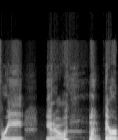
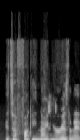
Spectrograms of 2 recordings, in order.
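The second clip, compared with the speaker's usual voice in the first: acted-out hushed whisper; 2 semitones lower, 6 dB quieter than usual. Retelling what a woman in the salon whispered in her ear, whispering. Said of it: "she leans over in my ear and she whispers".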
